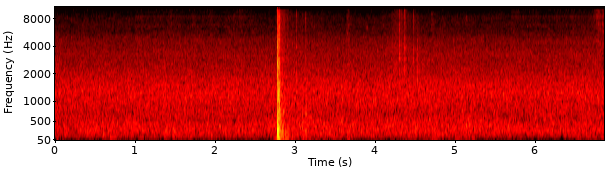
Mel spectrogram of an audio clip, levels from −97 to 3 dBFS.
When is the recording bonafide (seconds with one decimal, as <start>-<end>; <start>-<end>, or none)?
0.0-1.0; 2.5-5.7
